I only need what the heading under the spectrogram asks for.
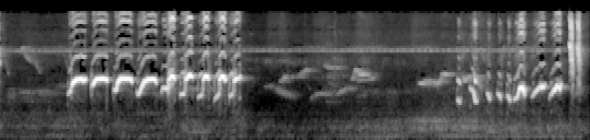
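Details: Oriental magpie-robin in captivity sings a rolling mimicry song with cililin and serindit imitations: a fast series of about nine upswept whistled notes, a quiet gap with faint low rustling, then more rising whistles ending in a sharp high note.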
